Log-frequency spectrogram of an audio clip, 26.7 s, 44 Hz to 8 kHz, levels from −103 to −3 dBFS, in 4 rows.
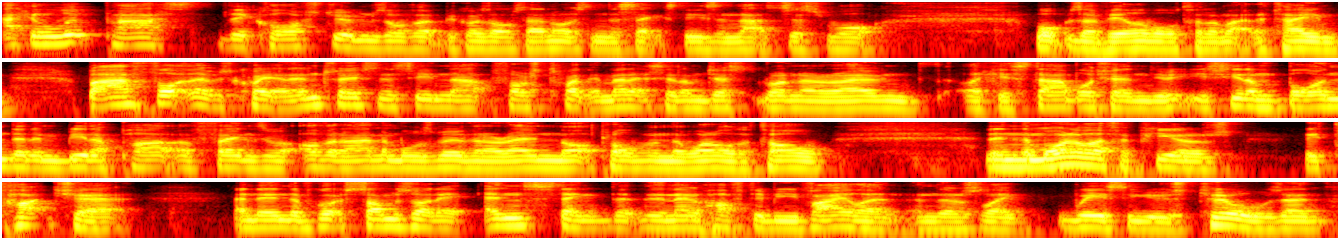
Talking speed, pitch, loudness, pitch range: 230 wpm, 115 Hz, -23 LUFS, 110-125 Hz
